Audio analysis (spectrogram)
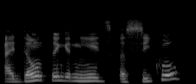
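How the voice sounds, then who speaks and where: A man with a smooth, clear voice talks casually as a podcast co-host. He is agreeable and informal, recorded dry with little room sound. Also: on the high side, animated, moderate pace, dry recording. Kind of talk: casual chat ranking movies.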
